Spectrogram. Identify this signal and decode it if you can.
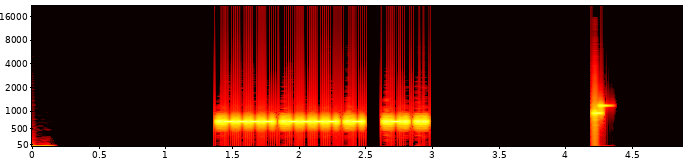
Morse code, heard as a keyed tone, about 46 wpm, 700 Hz. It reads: 11A RI
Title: Field Day Exchanges Encore - 50wpm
